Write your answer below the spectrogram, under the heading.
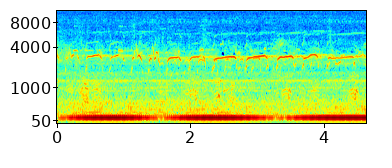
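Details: At the Charlo osprey nest, 8 August 2020, a parent lands with no fish: a continuous run of shrill, upslurred chirps repeated several times a second, with a constant deep hum underneath.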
